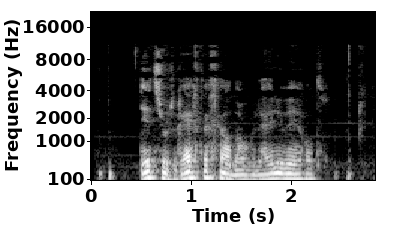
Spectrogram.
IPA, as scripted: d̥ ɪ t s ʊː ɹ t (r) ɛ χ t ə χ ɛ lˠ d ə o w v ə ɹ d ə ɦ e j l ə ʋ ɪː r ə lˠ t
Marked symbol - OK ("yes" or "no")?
yes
